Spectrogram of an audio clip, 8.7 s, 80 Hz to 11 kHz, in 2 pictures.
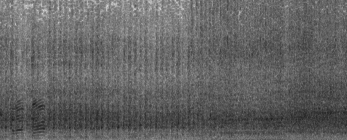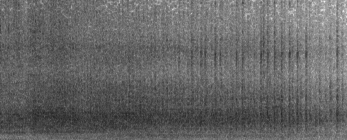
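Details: Swaraj 735 FE tractor diesel with Lucas TVS self-starter, earlier making a kat-kat clicking noise and not starting; after the starter was opened and cleaned and the battery refitted: brief cranking, then it catches and settles into a steady, even chug, no grinding.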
